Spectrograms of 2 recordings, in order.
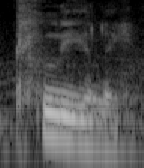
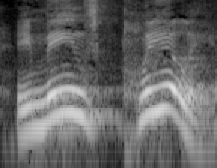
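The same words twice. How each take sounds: First: "clearly" said softly, lower and savoured; fond quiet word. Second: "clearly" slow, high and loud; stress on clearly. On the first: Real, not acted. Preacher fondly savouring his favourite word, softly. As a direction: linger lovingly on "clearly". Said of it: "I love that word in the N I V". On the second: Shown as a demonstration. Preacher explaining Paul's word, slow weight on "clearly". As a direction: lean hard on "clearly".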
